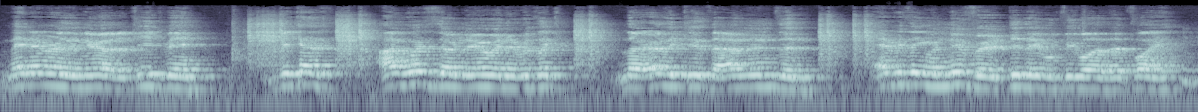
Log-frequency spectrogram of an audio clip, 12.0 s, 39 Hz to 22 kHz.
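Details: 24-year-old man with lifelong spastic quadriplegic cerebral palsy following premature birth at 2 lb 4 oz; spastic dysarthria (cerebral palsy).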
